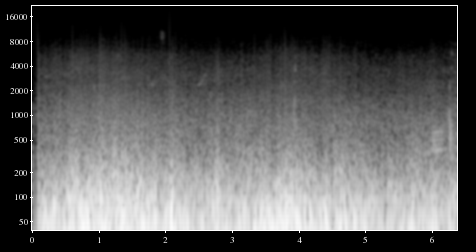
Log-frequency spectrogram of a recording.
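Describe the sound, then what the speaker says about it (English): Wind buffets the microphone on a golf course during a stroke play match. A loud, constant low rumble with gusty surges fills the whole stretch, and no one speaks. "there's a lot of wind in here"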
